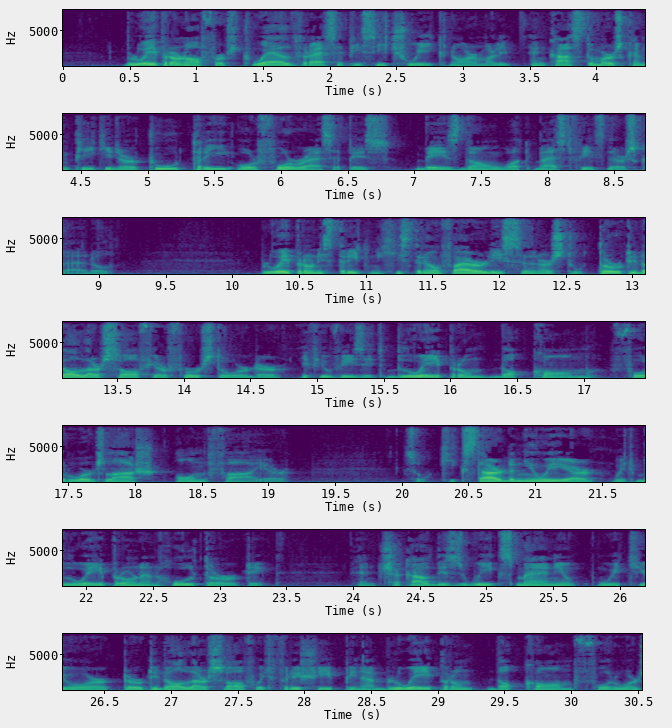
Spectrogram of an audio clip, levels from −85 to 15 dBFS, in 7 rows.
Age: 30-49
